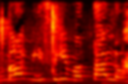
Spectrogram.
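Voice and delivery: high, mock-pleading childish voice; egging mom on from behind her back; hiding behind mom. Hiding behind her mother from the ex, high mock plea. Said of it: "Yo escondiéndome atrás de mi mamá".

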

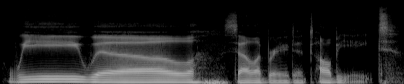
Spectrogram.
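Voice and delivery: slow and quiet, matter-of-fact; slow, soft decision. A narrator's reading. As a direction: announce the plan slowly. Girl decides calmly.

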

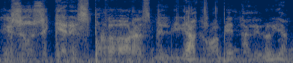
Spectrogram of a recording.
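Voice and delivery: barely audible whispered plea; hushed little prayer. Acted. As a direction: whisper it meekly, under your breath. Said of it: "no lo hizo calladitamente". (oración calladita, en susurro)

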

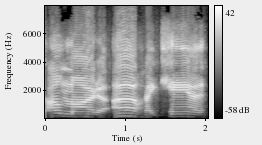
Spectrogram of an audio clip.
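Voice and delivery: high, drawn-out imitated mom refusal; reluctant mom. Comic retells mom dodging old friend, reluctant mom voice. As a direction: stretch it out as a mother balking.

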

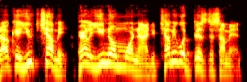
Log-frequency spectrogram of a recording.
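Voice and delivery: exasperated, rushing it out; exasperated retort. Retold or imitated. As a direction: throw the question back, irritated.

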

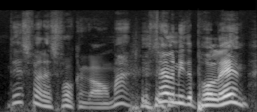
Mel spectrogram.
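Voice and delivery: indignant imitation of a driver, rising; agitated retelling. Mate reports the tailgater to his friend, mildly agitated. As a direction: build into worked-up disbelief.

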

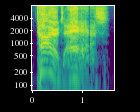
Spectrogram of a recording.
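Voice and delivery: slow, drawn-out mock cop retort; imitating a cop's stretched put-down; cop's stock comeback. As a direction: draw it out as a dismissive cop. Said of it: "He goes".

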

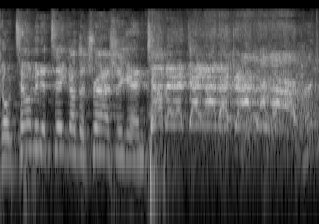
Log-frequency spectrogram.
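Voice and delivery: rising to a high mock yell; daring dad to start something, building to a squeal; defiant teen challenge. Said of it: "everybody looks at their dad".

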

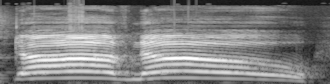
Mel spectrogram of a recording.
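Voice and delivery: high, loud cry of grief at a fall; mock-dramatic anguished yell; anguished shout. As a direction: scream it as your partner goes over the cliff. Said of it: "and Hank goes".

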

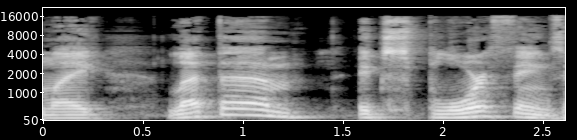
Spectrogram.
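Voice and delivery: ordinary talk, nothing marked

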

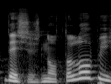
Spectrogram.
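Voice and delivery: both blurt it out in shock; surprised protest. Acted. Two women as the lift doors open, startled loud protest. Zeiden ze tegelijk.

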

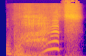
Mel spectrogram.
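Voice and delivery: a stunned grandmother can't believe it; incredulous. Retold or imitated. Grandmother shocked at the boy.

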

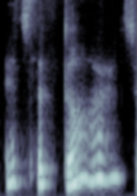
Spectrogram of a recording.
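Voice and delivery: drawn out, rising at the end; slow reveal. Acted. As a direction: tease it out slowly with a lift. Teasing reveal of darts topic.

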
